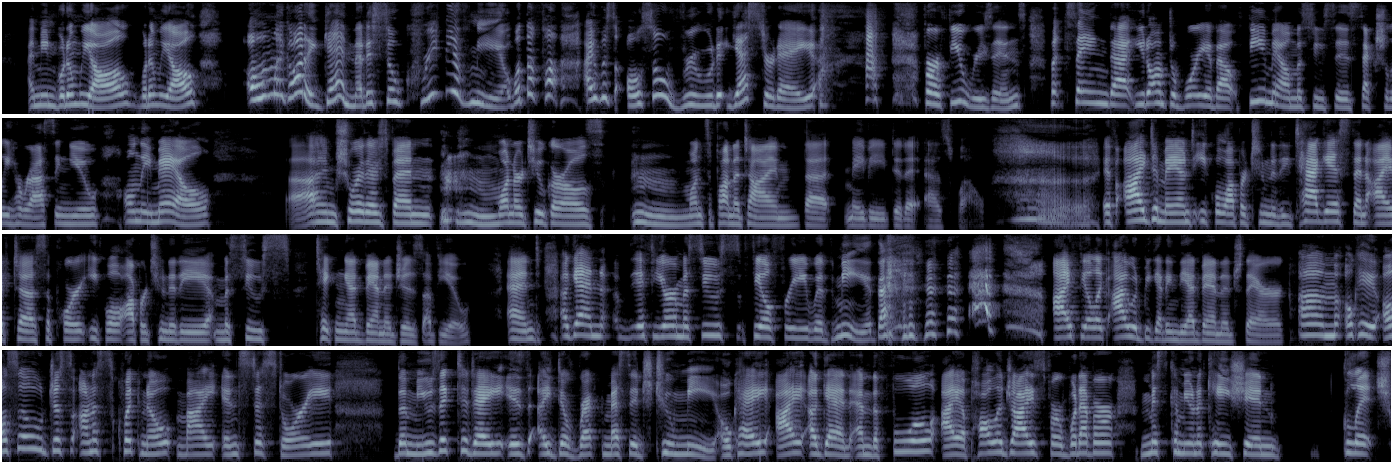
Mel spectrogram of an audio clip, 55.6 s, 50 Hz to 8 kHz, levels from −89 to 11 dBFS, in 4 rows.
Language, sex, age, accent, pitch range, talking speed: English, female, 20-39, American, 180-245 Hz, 145 wpm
